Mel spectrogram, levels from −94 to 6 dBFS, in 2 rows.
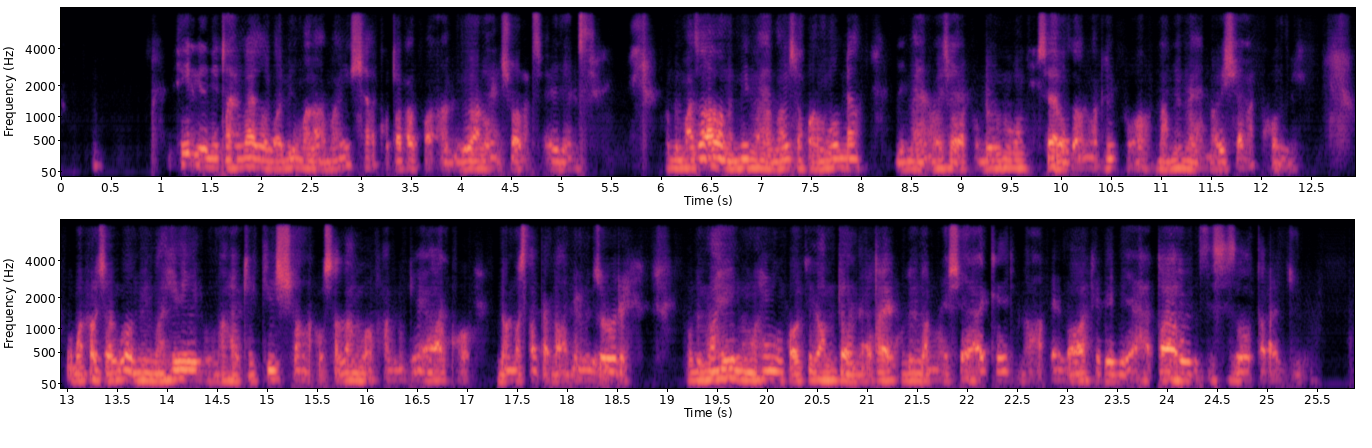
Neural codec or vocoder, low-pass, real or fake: codec, 16 kHz, 1 kbps, FreqCodec, smaller model; 7.2 kHz; fake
